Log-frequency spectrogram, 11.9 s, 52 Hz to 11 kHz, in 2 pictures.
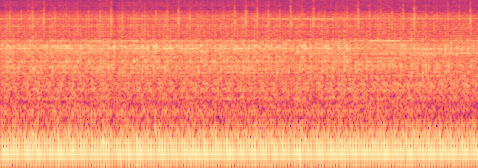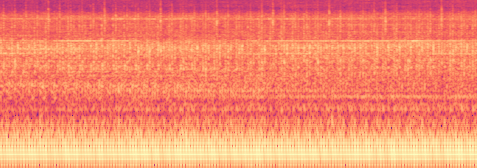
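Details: Hyundai 2.5 TDI diesel idling with hard, even knock about 3.5 per second; no knock cold, appears warm; spun connecting rod bearings found on cylinder 3 after turbocharger failure.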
